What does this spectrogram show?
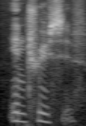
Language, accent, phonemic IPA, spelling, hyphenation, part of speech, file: English, US, /ɪnˈtɹuːsɪv/, intrusive, in‧tru‧sive, adjective / noun, En-us-intrusive.ogg
- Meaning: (adjective) Tending to intrude; doing that which is not welcome; interrupting or disturbing; entering without permission or welcome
